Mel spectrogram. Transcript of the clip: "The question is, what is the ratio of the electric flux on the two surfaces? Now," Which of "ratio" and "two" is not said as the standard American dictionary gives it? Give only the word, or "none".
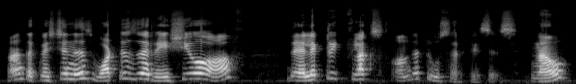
none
